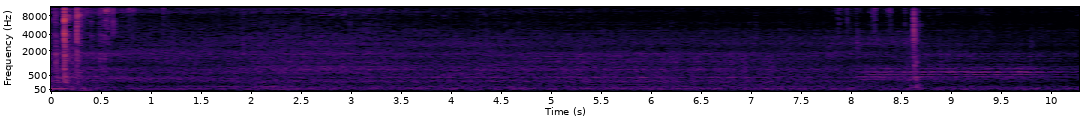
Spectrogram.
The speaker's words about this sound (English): Now, and there's a train blowing in the background. Let me turn this off so you can hear it.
